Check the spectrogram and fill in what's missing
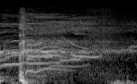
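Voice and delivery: very high laughing shriek; real burst of laughter. Real, not acted. Bursts out laughing mid-story.

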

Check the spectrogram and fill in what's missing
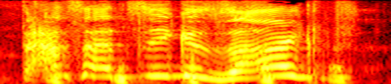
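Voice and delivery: high-pitched burst of real laughter. Real, not acted. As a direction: laugh high through the words. Laughing at wife's insult.

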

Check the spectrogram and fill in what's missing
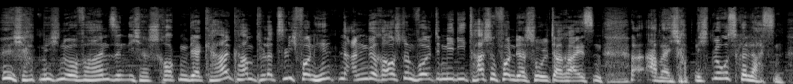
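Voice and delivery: high, agitated recounting; breathless. A narrator's reading. Robbed woman tells of the attack, gasping. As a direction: tumble it out, winded from fright. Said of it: "keuchte sie".

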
